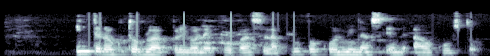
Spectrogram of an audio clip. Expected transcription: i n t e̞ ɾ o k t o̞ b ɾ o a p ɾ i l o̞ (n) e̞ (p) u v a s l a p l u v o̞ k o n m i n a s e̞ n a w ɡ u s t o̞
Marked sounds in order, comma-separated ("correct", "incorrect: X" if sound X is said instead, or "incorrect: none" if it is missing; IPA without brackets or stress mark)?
correct, correct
